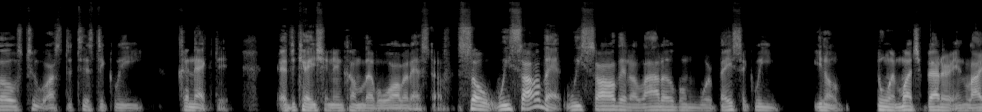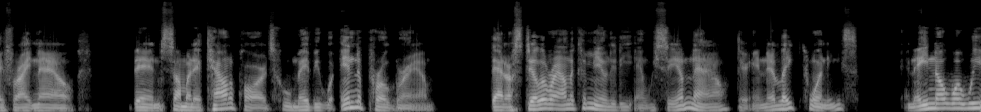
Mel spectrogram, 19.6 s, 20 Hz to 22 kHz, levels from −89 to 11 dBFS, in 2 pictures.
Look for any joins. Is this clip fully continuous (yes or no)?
no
